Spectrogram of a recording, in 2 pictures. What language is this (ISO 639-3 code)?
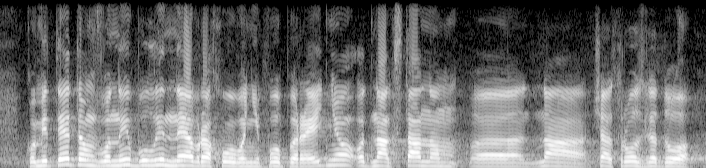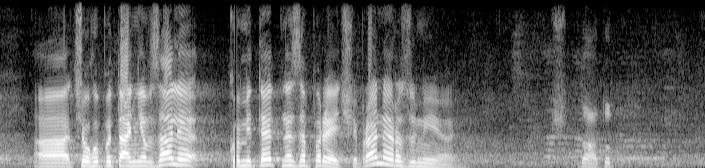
ukr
